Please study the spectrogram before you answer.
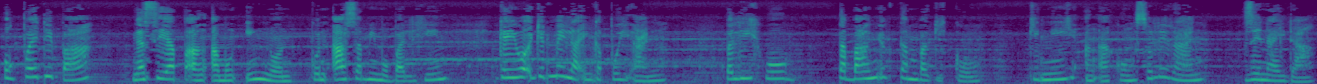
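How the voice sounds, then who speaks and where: A woman's voice: a little high, lively intonation, measured pace, fairly bright tone. An actress playing a hurt, pleading middle-aged niece in a Cebuano radio drama, telling her troubles earnestly. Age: 40s. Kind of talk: radio drama acting and letter narration. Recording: music behind the voice.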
